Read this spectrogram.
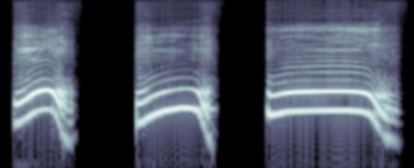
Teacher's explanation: का उच्चारण लंबा होता थोड़ा, जैसे ऊ ऊ ऊ, ऐसा। इसके 3 गुने काल में इसका उच्चारण होगा। कहते हैं ऊ ऊ ऊ के काल के समान काल वाला। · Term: प्लुत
